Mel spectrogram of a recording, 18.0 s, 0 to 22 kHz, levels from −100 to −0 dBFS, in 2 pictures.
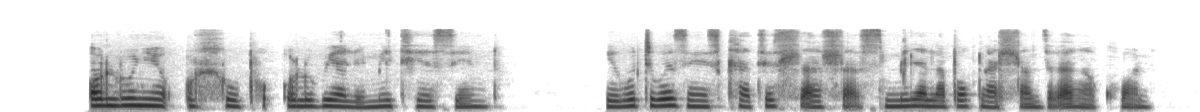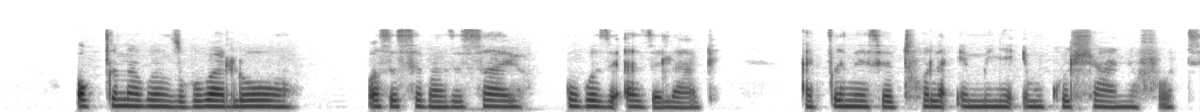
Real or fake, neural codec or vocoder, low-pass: real; none; 7.2 kHz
